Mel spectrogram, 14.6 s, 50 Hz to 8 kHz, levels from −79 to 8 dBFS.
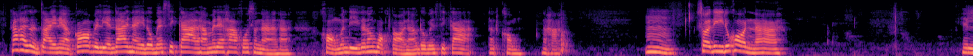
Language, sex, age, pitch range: Thai, female, 20-39, 165-220 Hz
